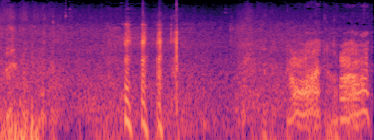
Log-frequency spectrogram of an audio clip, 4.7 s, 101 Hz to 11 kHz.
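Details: Skye, a 15-month-old female Norwegian Elkhound, excitedly climbing the eroding sandy bluffs at Port Williams beach in Sequim, Washington, one morning. She gives four quick, sharp barks in a row, followed by a person's voice.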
